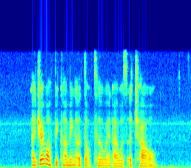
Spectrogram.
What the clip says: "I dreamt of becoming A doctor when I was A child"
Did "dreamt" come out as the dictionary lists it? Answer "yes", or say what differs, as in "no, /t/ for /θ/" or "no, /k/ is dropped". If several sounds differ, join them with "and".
no, /t/ is dropped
